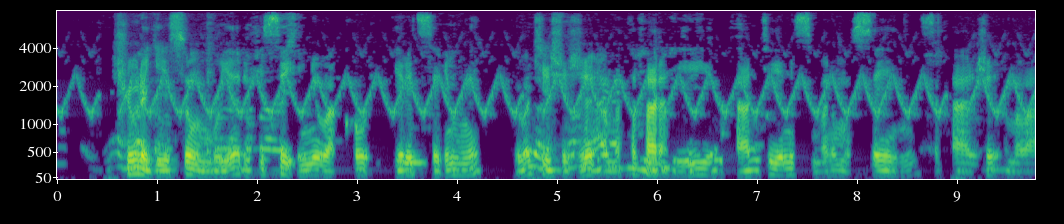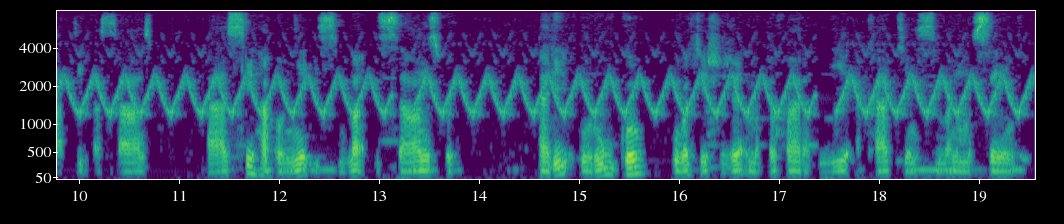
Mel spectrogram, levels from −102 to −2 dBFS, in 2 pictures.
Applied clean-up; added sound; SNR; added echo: classical method spectral subtraction.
